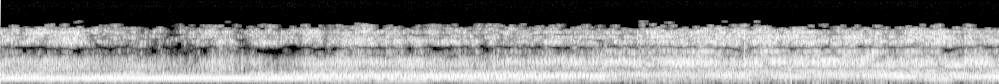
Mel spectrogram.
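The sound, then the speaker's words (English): A plane's engine roars steadily as it takes off from a river with two rope ladders attached to its wings, heading for the Temple of Ashtar, a loud, continuous droning hum that shifts slightly in tone partway through, with no voices over it. “Then the plane roars up from the river, the two ladders dangling below it, and heads for the Temple of Ashtar.”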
